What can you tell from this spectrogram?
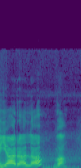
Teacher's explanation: जीभ, तालु, दांत और होठ के परस्पर सटाने से होता है, किंतु कहीं भी पूर्ण स्पर्श नहीं होता, तो इसीलिए इनको कहते हैं अंतस्थ। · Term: अंतस्थ व्यंजन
